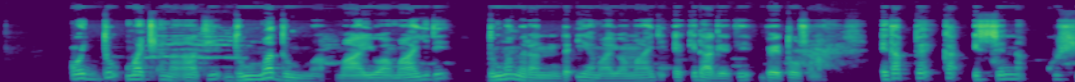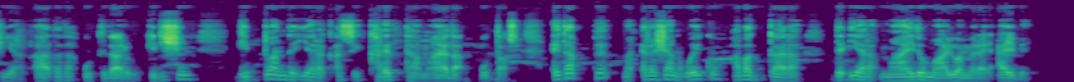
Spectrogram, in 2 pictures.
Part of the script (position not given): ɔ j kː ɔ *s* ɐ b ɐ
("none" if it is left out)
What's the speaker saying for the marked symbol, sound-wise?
h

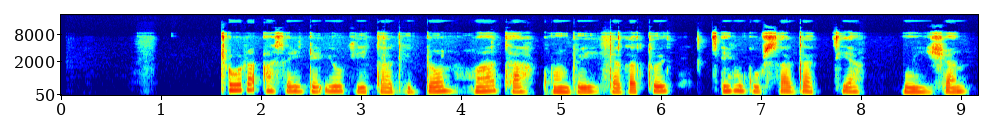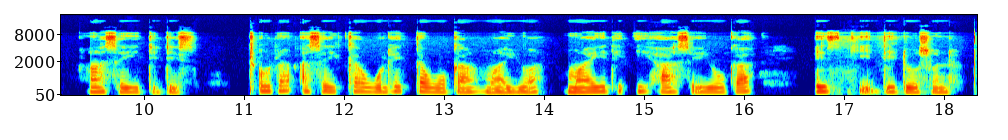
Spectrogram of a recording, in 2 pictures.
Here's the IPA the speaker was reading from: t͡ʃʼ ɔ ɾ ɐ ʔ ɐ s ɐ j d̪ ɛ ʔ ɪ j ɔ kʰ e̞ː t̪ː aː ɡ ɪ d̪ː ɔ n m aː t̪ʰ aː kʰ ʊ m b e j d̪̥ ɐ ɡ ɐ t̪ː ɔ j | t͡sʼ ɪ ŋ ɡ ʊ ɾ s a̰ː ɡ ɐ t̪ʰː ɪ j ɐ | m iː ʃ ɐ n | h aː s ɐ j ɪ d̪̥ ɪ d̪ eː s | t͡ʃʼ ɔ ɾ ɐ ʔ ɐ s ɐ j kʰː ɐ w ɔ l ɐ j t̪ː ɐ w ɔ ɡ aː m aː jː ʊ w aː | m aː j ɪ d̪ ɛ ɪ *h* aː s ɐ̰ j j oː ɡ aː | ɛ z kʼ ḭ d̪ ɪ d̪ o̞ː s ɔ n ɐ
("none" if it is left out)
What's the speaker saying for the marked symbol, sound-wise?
h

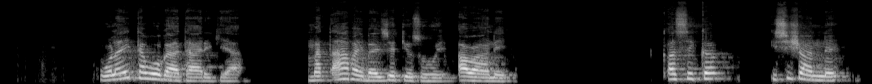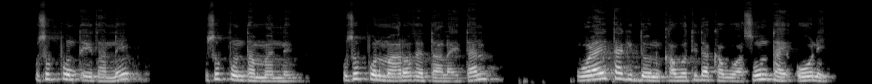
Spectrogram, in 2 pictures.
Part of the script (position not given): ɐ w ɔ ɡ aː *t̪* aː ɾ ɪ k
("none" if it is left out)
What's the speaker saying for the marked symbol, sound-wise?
t̪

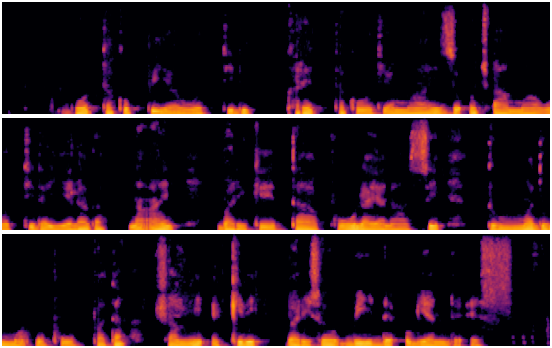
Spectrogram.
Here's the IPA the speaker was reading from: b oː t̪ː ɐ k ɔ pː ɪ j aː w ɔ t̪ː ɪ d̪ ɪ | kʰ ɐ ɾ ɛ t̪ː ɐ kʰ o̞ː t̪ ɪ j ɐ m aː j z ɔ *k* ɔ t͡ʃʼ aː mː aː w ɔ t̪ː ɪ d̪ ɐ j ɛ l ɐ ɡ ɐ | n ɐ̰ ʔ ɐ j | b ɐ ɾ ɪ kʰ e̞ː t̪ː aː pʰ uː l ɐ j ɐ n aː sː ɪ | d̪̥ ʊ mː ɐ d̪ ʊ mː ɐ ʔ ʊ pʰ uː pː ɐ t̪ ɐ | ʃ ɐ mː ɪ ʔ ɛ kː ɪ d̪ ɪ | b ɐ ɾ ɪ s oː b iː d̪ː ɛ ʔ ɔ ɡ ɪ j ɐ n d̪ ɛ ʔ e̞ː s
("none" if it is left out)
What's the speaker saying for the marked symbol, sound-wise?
ʔ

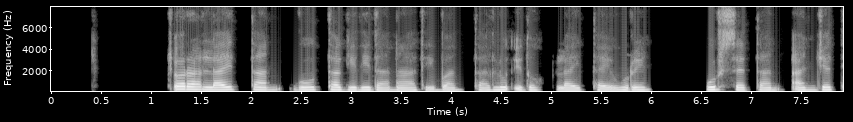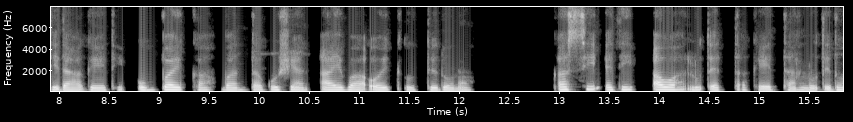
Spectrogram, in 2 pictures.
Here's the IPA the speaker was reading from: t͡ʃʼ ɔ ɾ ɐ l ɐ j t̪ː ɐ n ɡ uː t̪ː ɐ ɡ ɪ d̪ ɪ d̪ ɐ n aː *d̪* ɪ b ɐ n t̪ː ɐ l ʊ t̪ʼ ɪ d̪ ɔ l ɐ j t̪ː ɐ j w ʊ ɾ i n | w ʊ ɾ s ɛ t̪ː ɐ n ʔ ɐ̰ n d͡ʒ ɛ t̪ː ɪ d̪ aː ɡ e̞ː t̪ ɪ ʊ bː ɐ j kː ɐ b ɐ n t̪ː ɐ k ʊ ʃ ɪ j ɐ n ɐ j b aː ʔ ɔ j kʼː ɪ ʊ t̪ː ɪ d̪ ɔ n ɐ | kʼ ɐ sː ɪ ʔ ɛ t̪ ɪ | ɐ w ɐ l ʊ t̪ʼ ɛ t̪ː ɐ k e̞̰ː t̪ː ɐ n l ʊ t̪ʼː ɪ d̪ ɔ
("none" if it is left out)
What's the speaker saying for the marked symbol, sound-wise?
t̪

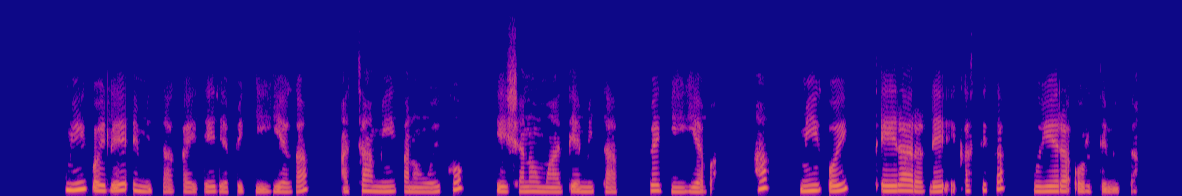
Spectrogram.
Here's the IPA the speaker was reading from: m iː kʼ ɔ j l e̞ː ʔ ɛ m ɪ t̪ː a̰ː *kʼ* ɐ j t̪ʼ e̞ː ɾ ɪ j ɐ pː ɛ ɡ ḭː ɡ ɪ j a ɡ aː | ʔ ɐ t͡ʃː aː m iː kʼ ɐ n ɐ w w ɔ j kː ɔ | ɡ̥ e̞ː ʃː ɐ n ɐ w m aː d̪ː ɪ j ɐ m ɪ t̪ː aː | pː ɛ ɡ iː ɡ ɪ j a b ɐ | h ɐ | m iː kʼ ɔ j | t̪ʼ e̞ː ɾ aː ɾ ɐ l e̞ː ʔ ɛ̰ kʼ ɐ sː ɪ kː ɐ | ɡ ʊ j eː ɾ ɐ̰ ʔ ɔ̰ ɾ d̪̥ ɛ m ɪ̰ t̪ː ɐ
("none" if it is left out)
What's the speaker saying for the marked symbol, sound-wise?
kʼ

